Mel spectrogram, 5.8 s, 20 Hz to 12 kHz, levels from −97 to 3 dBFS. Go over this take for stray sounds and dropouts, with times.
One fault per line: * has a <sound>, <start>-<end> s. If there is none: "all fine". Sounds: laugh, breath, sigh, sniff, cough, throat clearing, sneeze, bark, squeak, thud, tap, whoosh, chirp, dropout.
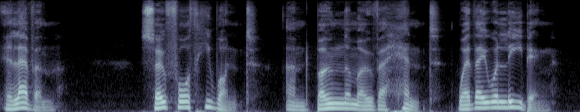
all fine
